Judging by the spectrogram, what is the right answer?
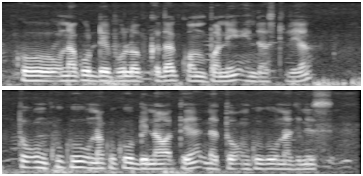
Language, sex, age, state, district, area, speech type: Santali, male, 30-45, West Bengal, Birbhum, rural, spontaneous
